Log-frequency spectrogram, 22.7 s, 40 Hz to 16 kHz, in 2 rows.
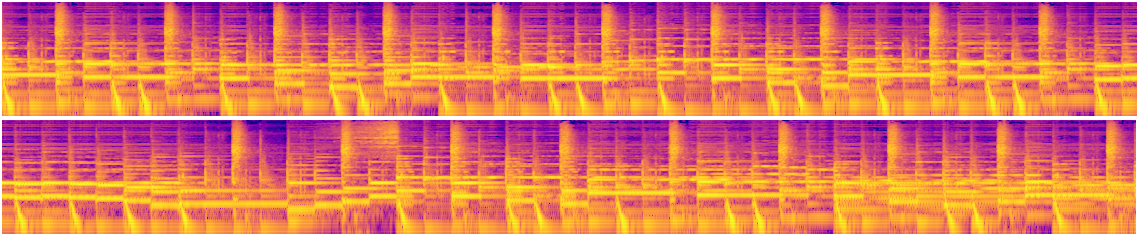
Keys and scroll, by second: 0.5 m, 0.7 BackSpace, 0.9 Return, 14.3 m, 14.6 Return.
